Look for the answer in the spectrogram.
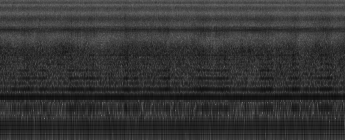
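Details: Model plane in flight: steady propeller drone with buzzy edge during climbs and hard banking, like elastic bands vibrating; owner suspects wing lifting from fuselage, wings not visibly flexing; source unconfirmed.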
